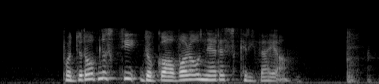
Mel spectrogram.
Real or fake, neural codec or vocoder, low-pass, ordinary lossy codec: real; none; 5.4 kHz; AAC, 32 kbps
